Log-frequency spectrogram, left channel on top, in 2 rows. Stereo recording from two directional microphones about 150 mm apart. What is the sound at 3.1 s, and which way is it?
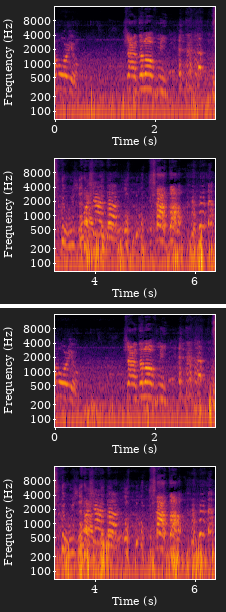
Speech, 40° right (ahead or behind).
